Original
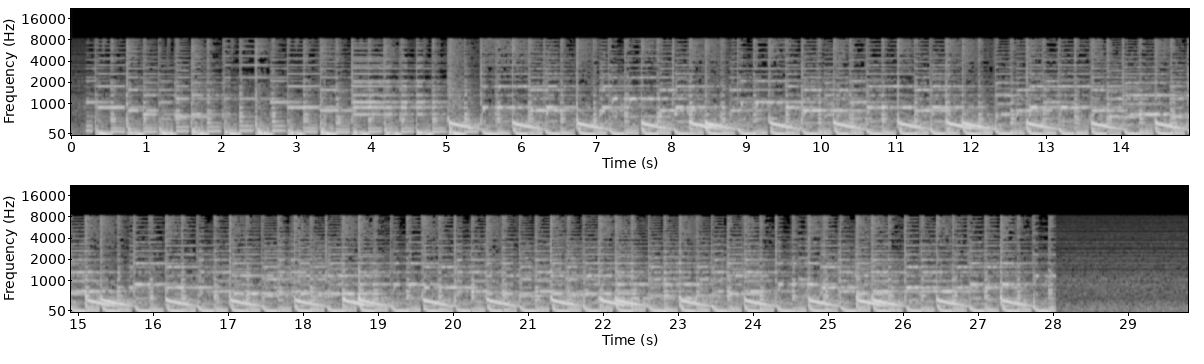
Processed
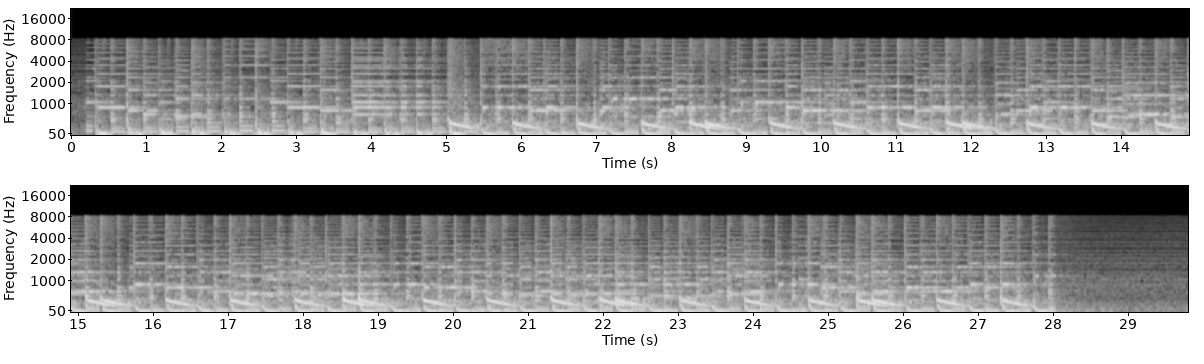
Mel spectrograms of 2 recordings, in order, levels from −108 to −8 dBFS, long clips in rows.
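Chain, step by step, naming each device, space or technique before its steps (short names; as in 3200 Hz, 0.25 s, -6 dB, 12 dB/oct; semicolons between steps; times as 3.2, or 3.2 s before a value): compressed reverb return (on a send at -12 dB: reverb RT60 2.0 s, pre-delay 14 ms + compressor, threshold -24 dBFS, peak gain reduction 8.5 dB); on the sum: gain +3.5 dB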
